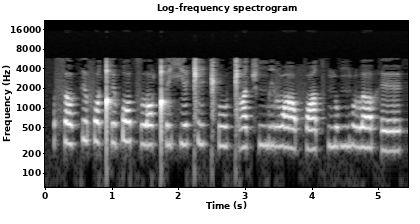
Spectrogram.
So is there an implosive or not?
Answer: yes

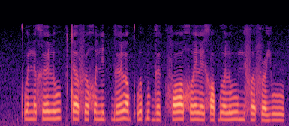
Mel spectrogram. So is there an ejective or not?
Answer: yes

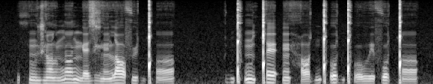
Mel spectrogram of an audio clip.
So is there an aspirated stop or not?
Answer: no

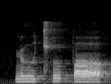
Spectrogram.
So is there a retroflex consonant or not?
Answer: yes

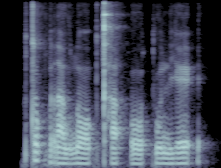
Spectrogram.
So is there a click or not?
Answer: no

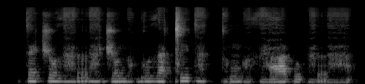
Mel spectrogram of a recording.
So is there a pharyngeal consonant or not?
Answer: yes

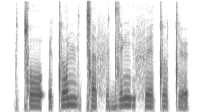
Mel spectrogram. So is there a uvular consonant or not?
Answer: no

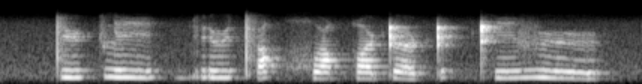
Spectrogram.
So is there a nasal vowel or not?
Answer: no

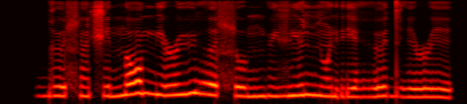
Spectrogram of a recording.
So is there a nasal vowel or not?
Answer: yes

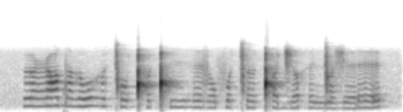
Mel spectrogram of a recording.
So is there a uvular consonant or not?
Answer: no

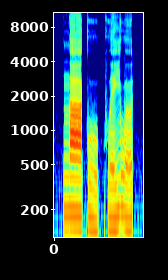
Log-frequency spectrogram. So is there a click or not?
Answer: no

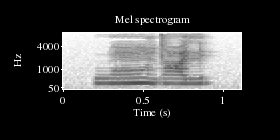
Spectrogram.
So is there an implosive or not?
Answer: no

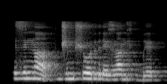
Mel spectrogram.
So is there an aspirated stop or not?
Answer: no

